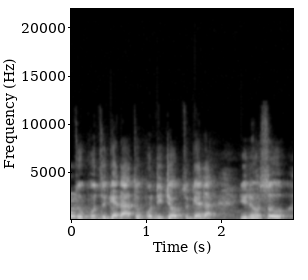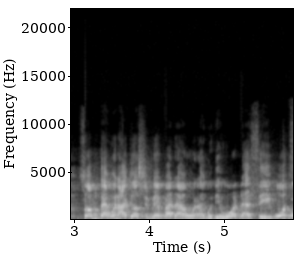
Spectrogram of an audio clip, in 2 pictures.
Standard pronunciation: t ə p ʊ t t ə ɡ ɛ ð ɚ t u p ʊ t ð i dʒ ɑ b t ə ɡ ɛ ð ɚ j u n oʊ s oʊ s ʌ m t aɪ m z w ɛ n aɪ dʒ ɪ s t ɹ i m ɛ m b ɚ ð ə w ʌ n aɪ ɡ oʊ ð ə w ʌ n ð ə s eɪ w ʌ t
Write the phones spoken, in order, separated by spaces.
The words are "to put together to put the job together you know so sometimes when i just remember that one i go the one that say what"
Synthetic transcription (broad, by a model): t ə p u t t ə ɡ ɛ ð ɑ t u p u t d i dʒ ɑ b t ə ɡ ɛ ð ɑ j u n oʊ s oʊ s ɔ m t aɪ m w ɛ n aɪ dʒ ɪ s t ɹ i m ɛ m b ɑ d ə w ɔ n aɪ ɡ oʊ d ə w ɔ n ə s eɪ w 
